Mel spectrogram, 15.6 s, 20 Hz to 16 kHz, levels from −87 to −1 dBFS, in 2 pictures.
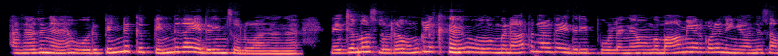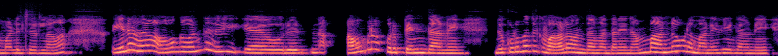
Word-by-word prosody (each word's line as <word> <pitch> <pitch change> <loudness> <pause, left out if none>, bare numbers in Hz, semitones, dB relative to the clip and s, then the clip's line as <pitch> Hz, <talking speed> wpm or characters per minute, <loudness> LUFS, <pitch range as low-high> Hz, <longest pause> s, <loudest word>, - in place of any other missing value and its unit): அதாவதுங்க. 230 +2 +3 0.3
ஒரு 215 +1 0
பெண்ணுக்கு 295 +3 +3
பெண் 235 +4 +4
தான் 300 -1 +5
எதிரின்னு 230 -1 +2
சொல்லுவாங்கங்க. 180 -1 0 0.4
நிஜமா 265 +7 +3
சொல்றேன், 235 0 -1
உங்களுக்கு 295 +1 +2 0.4
உங்க 245 0 0
நாத்தனார் 285 +4 -2
தான் 265 -2 0
எதிரி 230 0 -3
போலங்க 210 0 -4
உங்க 225 0 -3
மாமியார் 275 +4 -1
கூட 275 +1 0
நீங்க 230 -2 -1
வந்து 220 +1 -3
சமாளிச்சுர்லாம். 210 0 -4 0.6
ஏன்னா, 405 +6 +4 0.3
அவுங்க 295 +5 -1
வந்து, 425 +7 -2 0.4
எ - - +1 0.2
ஒரு 215 0 +1 0.3
நா 240 - -5 0.3
அவுங்களும் 445 - -2
ஒரு 260 - +2
பெண் 240 +1 +4
தானே? 205 -1 0 0.4
இந்த 240 +1 0
குடும்பத்துக்கு 320 -2 0
வாழ 215 +4 +1
வந்தவங்க 210 -3 0
தானே? 200 0 -3
நம்ம 245 +8 0
அண்ணாவோட 315 +4 +1
மனைவி 215 +2 -3
தானே? 195 0 -3
235 Hz, 155 wpm, -22 LUFS, 215-280 Hz, 0.6 s, தான்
